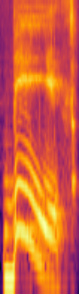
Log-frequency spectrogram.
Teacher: B is very plosive, very sharp, and stop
